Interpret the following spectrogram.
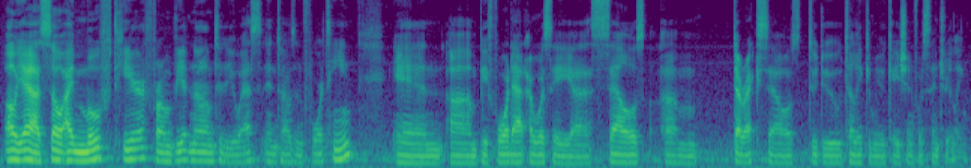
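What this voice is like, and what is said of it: Very thick non-native English accent. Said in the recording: “I have a very thick accent ... it's just a very thick accent”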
